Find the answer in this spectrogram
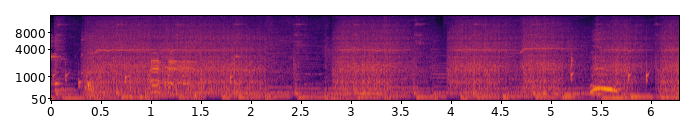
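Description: Cartoon sound effect of a cordless power drill running: a steady high whine over a rattling buzz, cutting out briefly twice.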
